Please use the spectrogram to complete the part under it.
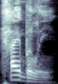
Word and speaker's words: Cybele: Some people say Cybele, depending on what part of the country, but it's pronounced Cybele.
